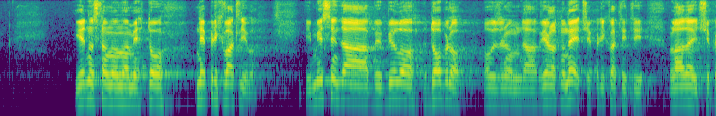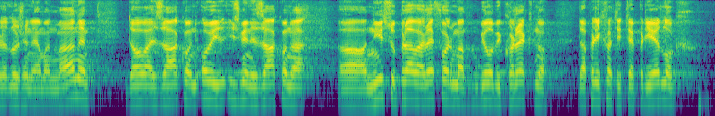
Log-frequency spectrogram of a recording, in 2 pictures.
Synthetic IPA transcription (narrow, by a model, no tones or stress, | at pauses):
je̞d̪no̞st̪aʋno̞namjet̪oːne̞pɾixʋat̪ʎiʋo̞imislimd̪abibiːlˠo̞d̪o̞bɾo̞o̞bziɾo̞md̪aʋjeɾoat̪no̞ne̞ːt͡ɕe̞pɾixʋat̪it̪i | ʋlˠaːd̪ajut͡ɕipɾe̞d̪lˠo̞ʒe̞ne̞amand̪maːne̞ | d̪ao̞ʋajzaːkono̞ʋeizmje̞nezaːko̞na | niːsupɾaːʋaɾe̞fo̞ɾmabiːlˠo̞biko̞ɾe̞kt̪no̞ | d̪apɾixʋat̪it̪e̞pɾije̞ːd̪lˠo̞ɡ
